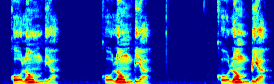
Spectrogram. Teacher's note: Emphasis on the third syllable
